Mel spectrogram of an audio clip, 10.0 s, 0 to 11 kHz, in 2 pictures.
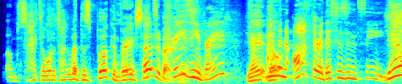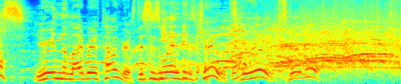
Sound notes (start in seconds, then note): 6.1 cheers and applause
